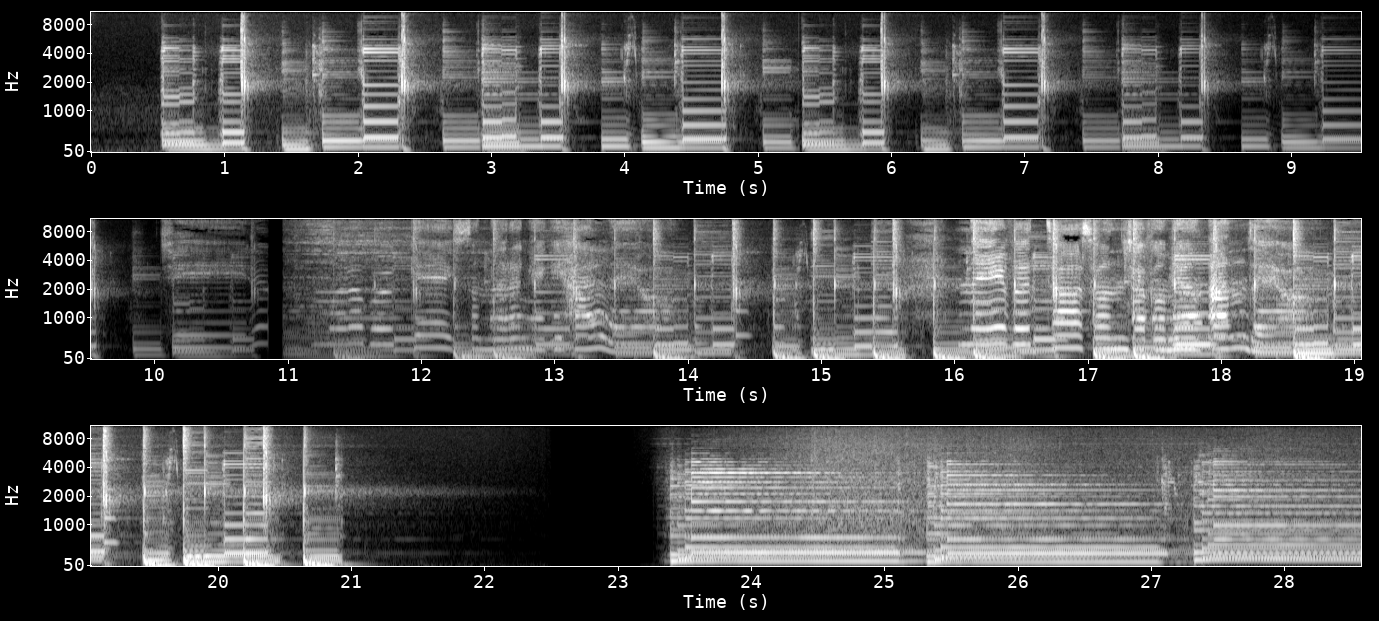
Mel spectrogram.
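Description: An upbeat pop song plays loud with a steady beat and bright melodic layers, then cuts to a brief silence before music resumes with sustained chords.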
